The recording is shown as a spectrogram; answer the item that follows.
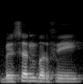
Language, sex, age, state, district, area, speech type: Marathi, male, 45-60, Maharashtra, Jalna, urban, spontaneous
